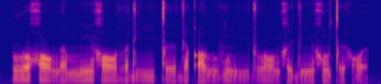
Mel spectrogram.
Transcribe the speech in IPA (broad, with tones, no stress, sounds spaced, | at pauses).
lː o˥˧ χ ɔː˥˩ ŋ ɐː˨ mː ĩː˧˥˧ χ ɔː˥˧ r ɐ˥˩ d j iː˧˥˧ ǀ ɘː˨˦ d e˥˧ qʼ o˥˩ l u˨˦ v ũ˥˩ ŋ iː˨ d lː ɔː˥˧ ŋ χ i˥˧ d ĩː˨˦ χ ũ˥˧ ǀ ɘ˧˥˧ h ɔ˨ ə̯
